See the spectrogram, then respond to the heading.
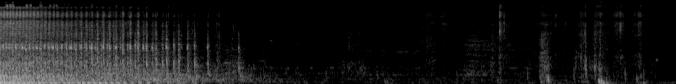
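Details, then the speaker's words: Ford 8N tractor after replacing the exhaust manifold gasket, test run: even chuffing beat about 200 per minute with no sharp ticking from the manifold, then the engine winds down; exhaust sounds sealed, good oil pressure when warm. "I took him for a test run, and it sounds a lot better. None of that crack, crack, crack, crack."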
